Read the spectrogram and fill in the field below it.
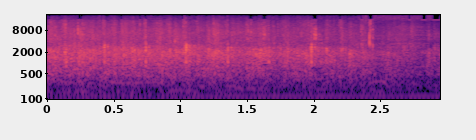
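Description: An audience at a gala applauds with steady, dense clapping that stays fairly even and tapers slightly toward the end, heard at a moderate distance.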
